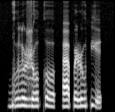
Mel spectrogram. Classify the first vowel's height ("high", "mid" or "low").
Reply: high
